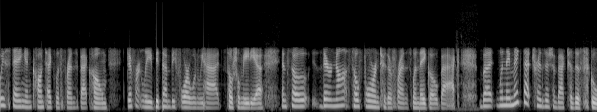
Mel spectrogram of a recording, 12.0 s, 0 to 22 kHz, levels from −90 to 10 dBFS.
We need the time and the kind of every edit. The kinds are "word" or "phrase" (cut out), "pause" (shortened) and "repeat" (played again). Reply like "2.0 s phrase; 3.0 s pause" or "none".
none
